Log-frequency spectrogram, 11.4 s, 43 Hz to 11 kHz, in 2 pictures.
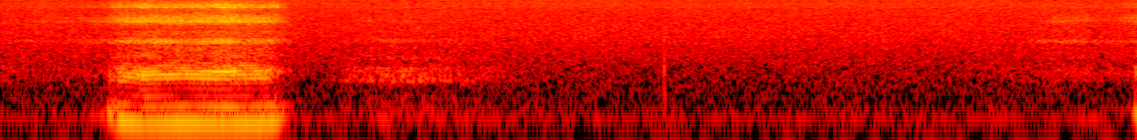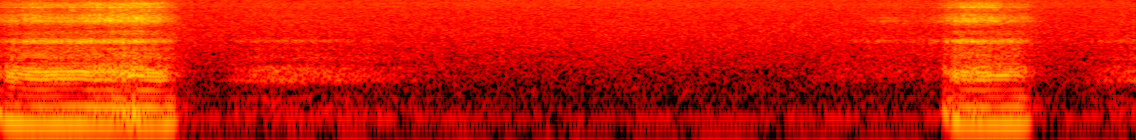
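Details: Male back home after being away for work, asleep: loud, low, rumbling snores at irregular intervals, about 12 a minute, with quiet breathing between. Snoring.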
